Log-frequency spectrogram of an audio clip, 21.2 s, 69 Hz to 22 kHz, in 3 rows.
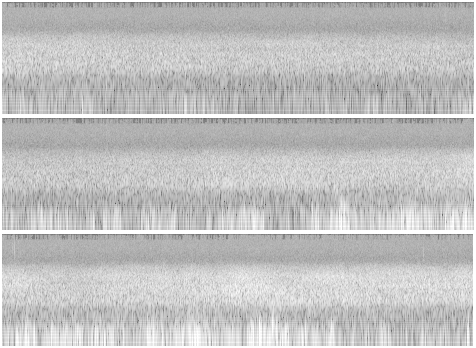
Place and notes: East, Island - Somewhere around Geithellar - plain, waterfall afar
23 July 2013, 12:12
